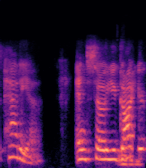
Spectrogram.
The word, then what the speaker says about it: Pattaya: And cab drivers could not take you to the place you were describing because you had the emphasis on the wrong syllable. It was Pattaya.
